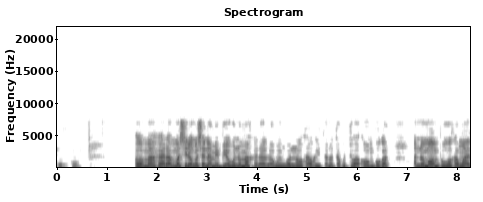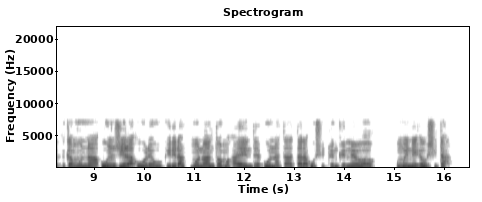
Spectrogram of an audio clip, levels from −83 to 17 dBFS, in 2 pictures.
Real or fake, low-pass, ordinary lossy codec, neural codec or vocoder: real; 7.2 kHz; Opus, 64 kbps; none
